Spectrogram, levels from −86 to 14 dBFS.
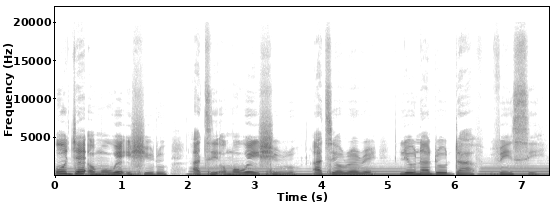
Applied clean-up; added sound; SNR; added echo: none; Wind instrument, woodwind instrument; 14 dB; none.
